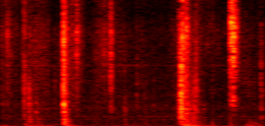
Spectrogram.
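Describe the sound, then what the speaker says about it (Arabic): A door is shut with several short knocks and clunks of handling, a sharp closing thud near the end, close and fairly loud, with no talk. "سكر الباب بس."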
